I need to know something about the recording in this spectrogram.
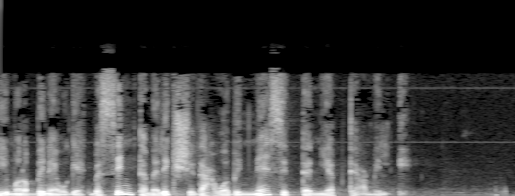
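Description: An elderly man speaks with animation through a microphone in an echoing hall.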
